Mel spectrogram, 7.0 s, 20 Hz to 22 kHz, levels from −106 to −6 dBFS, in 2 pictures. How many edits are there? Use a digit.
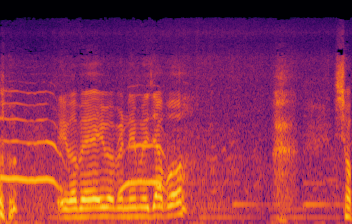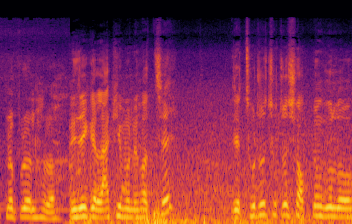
1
